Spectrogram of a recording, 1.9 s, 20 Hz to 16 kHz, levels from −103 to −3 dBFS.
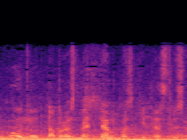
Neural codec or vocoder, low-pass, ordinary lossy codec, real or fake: none; 10.8 kHz; AAC, 48 kbps; real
